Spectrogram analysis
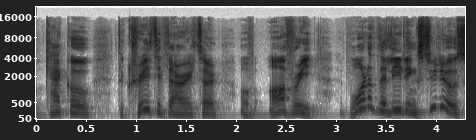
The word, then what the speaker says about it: Arvore: the the proper name the proper way to say your company's name is arabori avery okay cool yeah so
